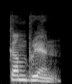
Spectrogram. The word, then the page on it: Cumbrian: Indian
